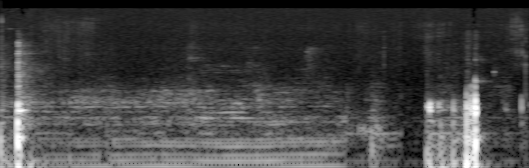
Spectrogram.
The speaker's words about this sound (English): Oh my goodness. Sounds like someone's mowing the lawn. Yeah, they do that occasionally over here. neighbors.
